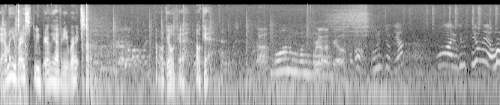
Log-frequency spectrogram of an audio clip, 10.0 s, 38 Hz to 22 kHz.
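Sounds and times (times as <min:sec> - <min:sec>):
played-back show audio: 0:00.0 - 0:10.0
women talking: 0:05.4 - 0:06.5, 0:07.1 - 0:10.0
hiss: 0:06.5 - 0:08.5.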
